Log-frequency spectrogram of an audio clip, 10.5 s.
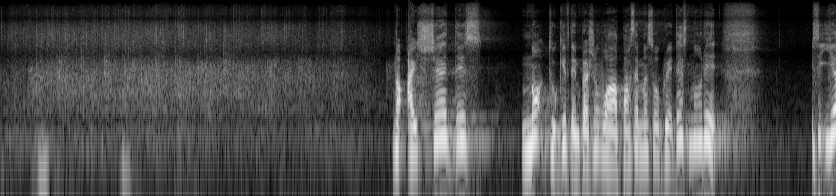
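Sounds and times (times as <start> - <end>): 
audience applause: 0.0 - 4.9
speech: 4.9 - 9.5, 10.2 - 10.4.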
